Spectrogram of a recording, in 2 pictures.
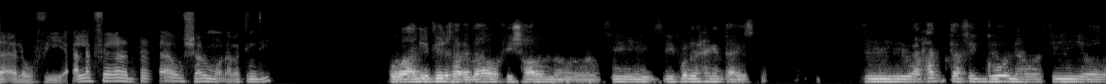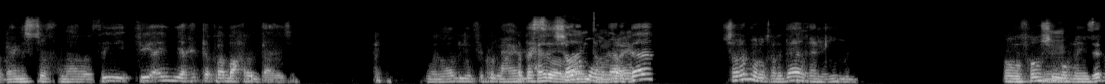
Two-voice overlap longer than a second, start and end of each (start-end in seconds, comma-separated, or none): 16.2-17.4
